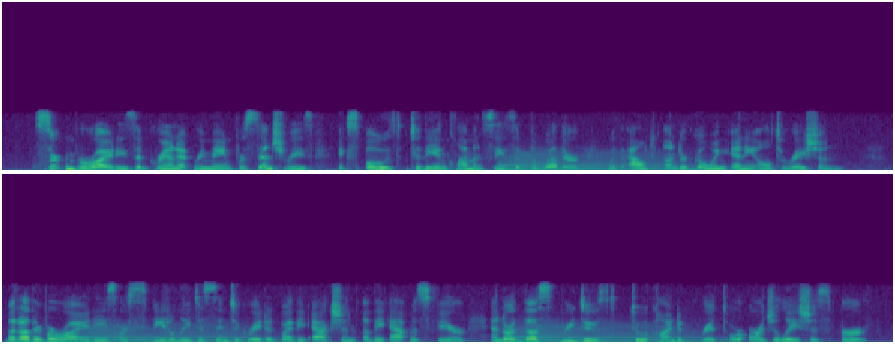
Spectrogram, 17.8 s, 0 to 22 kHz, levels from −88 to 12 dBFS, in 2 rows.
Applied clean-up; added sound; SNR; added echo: none; Wind instrument, woodwind instrument; 18 dB; none.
